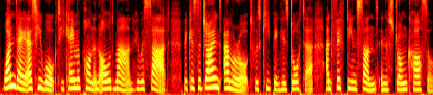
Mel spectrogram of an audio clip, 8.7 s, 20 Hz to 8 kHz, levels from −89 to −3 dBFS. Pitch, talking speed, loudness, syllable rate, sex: 225 Hz, 200 wpm, -19 LUFS, 5.1 syllables/s, female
